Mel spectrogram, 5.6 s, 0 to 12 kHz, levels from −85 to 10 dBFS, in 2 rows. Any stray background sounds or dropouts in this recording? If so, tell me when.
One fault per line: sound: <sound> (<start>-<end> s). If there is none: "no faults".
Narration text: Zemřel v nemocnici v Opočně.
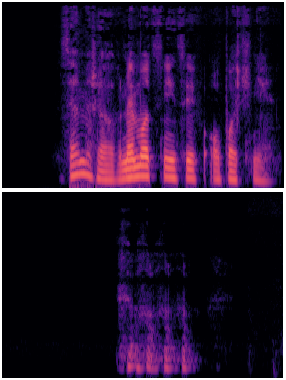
sound: laugh (3.9-5.1 s)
